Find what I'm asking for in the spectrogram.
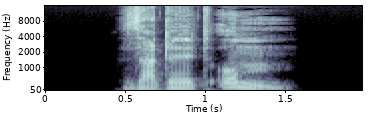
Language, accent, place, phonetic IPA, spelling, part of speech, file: German, Germany, Berlin, [ˌzatl̩t ˈʊm], sattelt um, verb, De-sattelt um.ogg
- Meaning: inflection of umsatteln: 1. second-person plural present 2. third-person singular present 3. plural imperative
